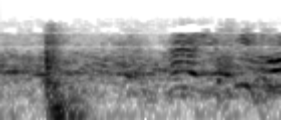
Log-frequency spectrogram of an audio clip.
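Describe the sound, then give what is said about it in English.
A single loud bang against a door rings out early, followed by the murmur of an agitated mob and overlapping voices that continue throughout. “Take it easy there. Don't knock that door.”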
